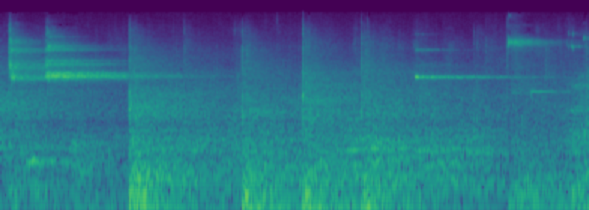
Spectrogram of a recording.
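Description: A basketball bouncing on a hardwood court, several single bounces about a second apart, as the free-throw shooter dribbles before his shot. Short high squeaks come from sneakers on the floor.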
